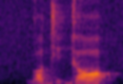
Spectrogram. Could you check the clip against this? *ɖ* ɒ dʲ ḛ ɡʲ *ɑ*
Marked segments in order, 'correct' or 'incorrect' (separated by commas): incorrect, incorrect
